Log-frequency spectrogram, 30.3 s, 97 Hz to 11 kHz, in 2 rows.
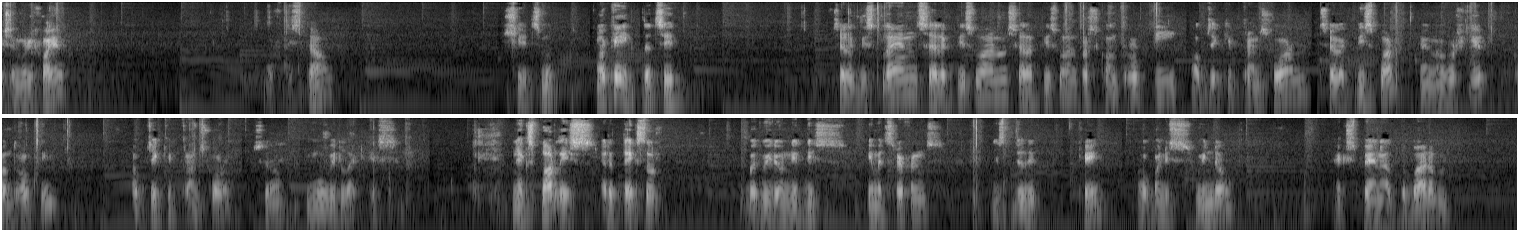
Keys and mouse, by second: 0.3 ctrl+2, 2.5 g, 2.8 z, 4.9 Tab, 5.8 right click, 5.8 `, 11.0 ctrl+p, 14.3 shift+click, 15.3 ctrl+p, 17.1 `, 18.1 g, 18.9 Escape, 19.1 `, 25.1 x, 25.7 `, 26.3-27.7 drag, 26.3 `.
